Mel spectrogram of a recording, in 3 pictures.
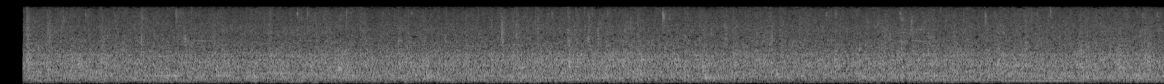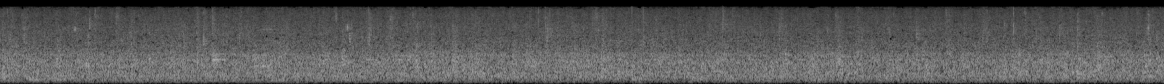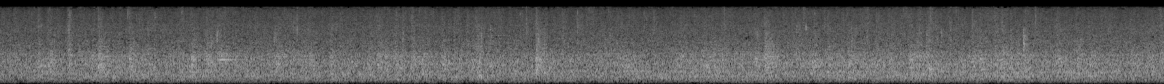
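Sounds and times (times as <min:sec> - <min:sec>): raindrops ticking on a surface: 0:00.2 - 0:34.9
steady rain falling: 0:00.2 - 0:34.9.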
